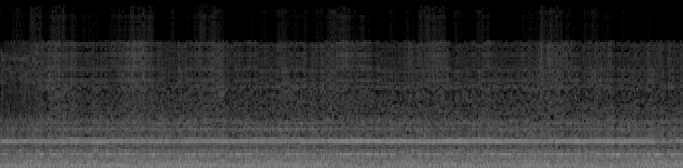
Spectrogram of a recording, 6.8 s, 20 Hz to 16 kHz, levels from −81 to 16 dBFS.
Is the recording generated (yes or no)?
no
